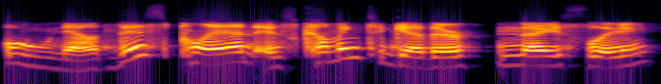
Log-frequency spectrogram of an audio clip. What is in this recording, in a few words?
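round winning, professional female; Source Model Packs; Counter Strike Model Pack; CS2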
